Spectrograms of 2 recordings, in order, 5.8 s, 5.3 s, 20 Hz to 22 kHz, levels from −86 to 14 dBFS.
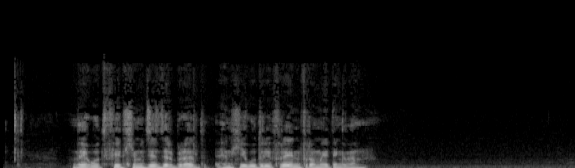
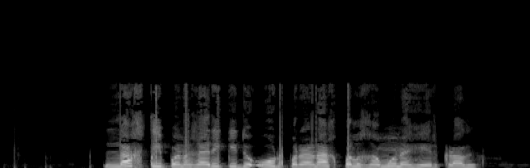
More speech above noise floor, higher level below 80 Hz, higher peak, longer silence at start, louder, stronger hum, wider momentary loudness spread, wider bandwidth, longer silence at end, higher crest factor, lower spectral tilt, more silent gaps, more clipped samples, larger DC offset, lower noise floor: second, 40 dB vs 49 dB; first, -58 dBFS vs -64 dBFS; about the same, -4 dBFS vs -4 dBFS; second, 0.75 s vs 1.05 s; about the same, -22 LUFS vs -21 LUFS; neither; first, 13 LU vs 10 LU; second, 8.8 kHz vs 11.5 kHz; first, 2.1 s vs 0.55 s; about the same, 18 dB vs 20 dB; first, -7 dB/octave vs -5.5 dB/octave; neither; neither; neither; second, -61 dBFS vs -70 dBFS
